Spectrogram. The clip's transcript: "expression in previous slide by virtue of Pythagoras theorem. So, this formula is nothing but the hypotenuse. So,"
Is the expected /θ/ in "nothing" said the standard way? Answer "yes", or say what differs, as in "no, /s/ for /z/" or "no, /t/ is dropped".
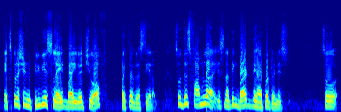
no, /t/ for /θ/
